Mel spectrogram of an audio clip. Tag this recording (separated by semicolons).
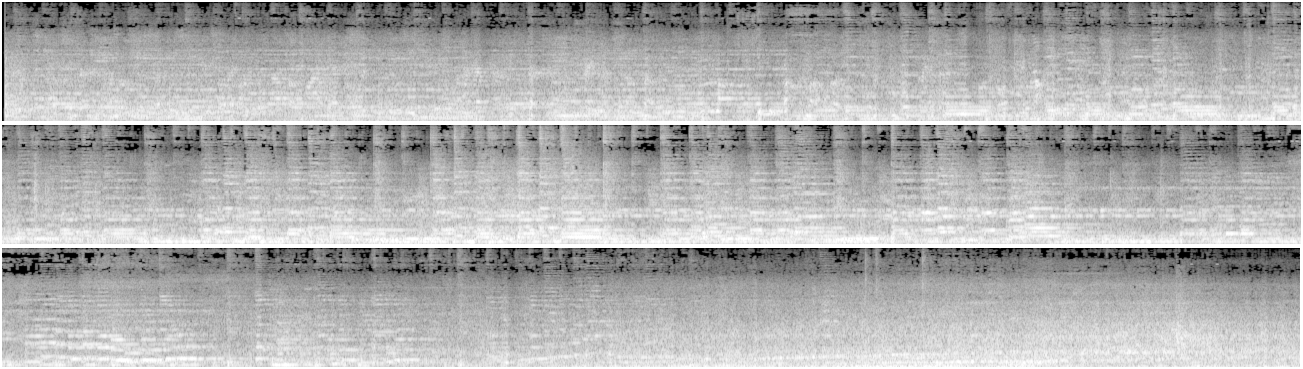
ambiance; ambience; ambient; background-sound; city; field-recording; london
